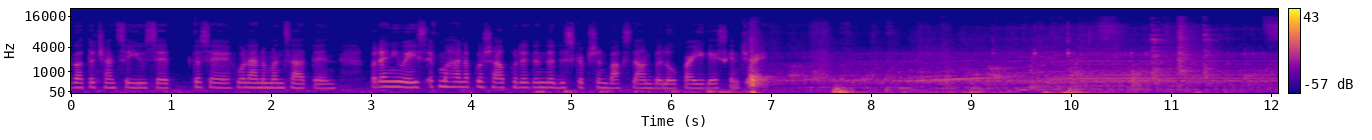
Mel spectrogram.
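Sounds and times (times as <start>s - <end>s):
coffee machine whirring: 7.0s - 12.0s.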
